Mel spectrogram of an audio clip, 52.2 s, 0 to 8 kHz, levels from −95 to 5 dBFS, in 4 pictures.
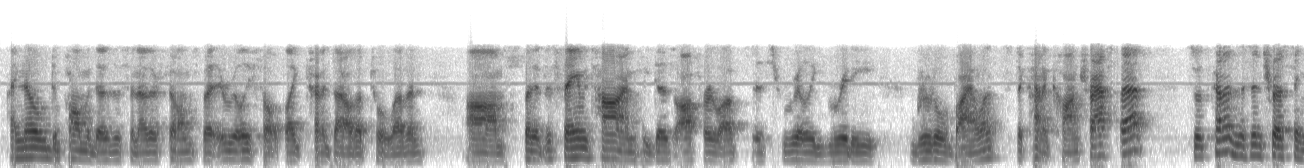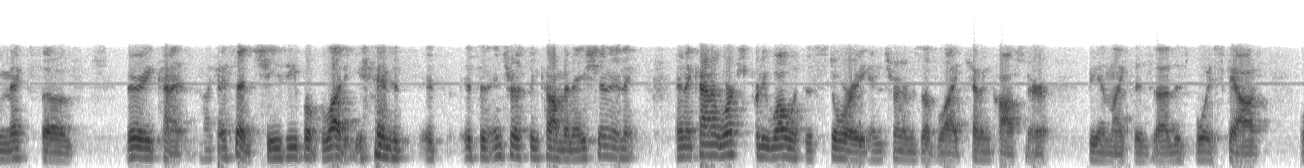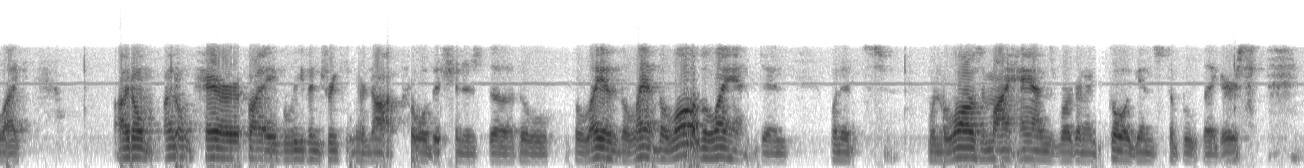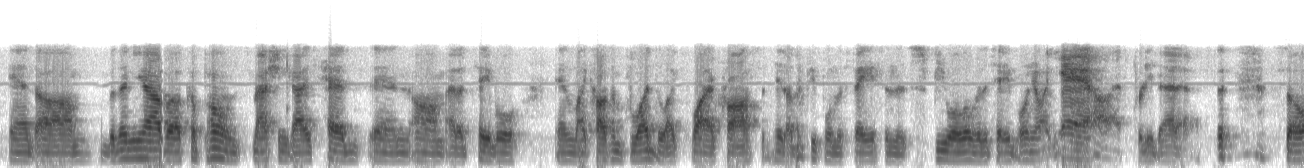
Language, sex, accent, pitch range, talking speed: English, male, American, 95-125 Hz, 205 wpm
